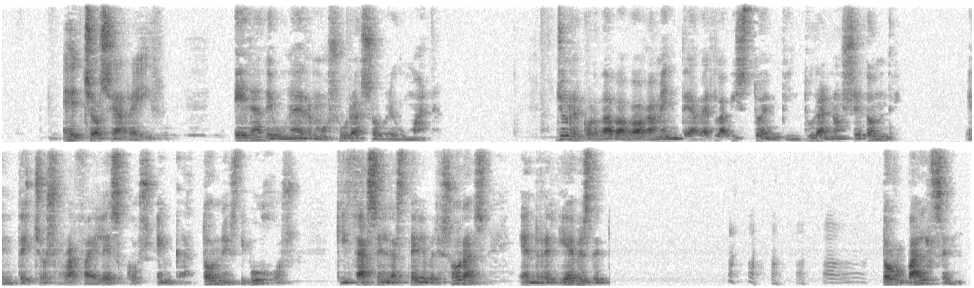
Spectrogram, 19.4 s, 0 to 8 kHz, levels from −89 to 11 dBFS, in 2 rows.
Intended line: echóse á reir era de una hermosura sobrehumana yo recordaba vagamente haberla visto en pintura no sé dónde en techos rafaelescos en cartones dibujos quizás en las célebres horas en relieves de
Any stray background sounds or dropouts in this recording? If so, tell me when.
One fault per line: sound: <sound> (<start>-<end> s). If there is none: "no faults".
sound: laugh (17.0-18.4 s)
